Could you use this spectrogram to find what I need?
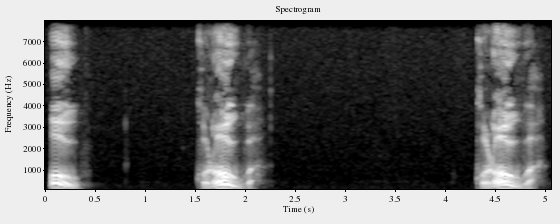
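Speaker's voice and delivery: "koroua" stressed loudly on the OU; stress on diphthong. Shown as a demonstration. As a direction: say "koroua" as ko-ROU-a. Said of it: "The stress is on the diphthong".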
